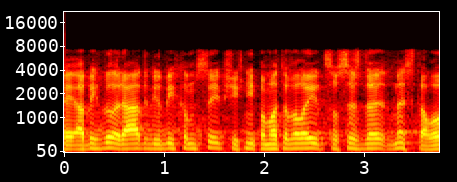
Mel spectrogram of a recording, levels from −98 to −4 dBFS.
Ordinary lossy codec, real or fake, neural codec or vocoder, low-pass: Opus, 64 kbps; fake; codec, 16 kHz, 2 kbps, FunCodec, trained on LibriTTS, 25 frames a second; 7.2 kHz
